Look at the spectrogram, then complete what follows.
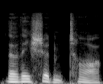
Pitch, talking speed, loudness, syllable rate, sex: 110 Hz, 230 wpm, -15 LUFS, 4.4 syllables/s, male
